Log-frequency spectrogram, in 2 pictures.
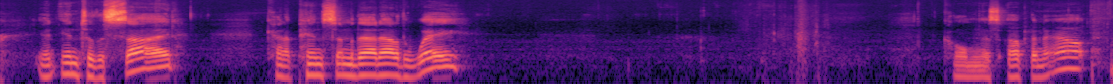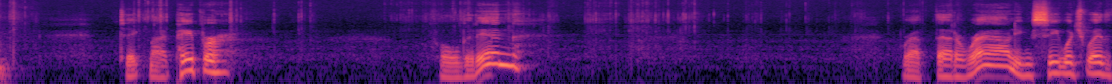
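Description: A man talks calmly and explains close by, in short bursts with pauses.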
